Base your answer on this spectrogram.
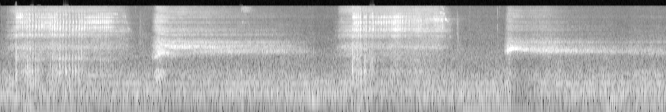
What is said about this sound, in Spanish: Con una sonrisa en el enorme rostro, el gigante se quedó dormido y comenzó a roncar con fuerza.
